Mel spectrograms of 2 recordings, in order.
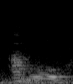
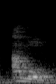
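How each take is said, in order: First: "amor" with the MOR drawn out, softer; stretched syllable. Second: Said in the usual way. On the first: Shown as a demonstration. Teacher showing students how words stretch, "amor" elongated on MOR. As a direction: pull out the last syllable of "amor", gently. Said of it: "Eu puxei um pouquinho no M O R". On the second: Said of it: "eu posso dizer simplesmente amor".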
